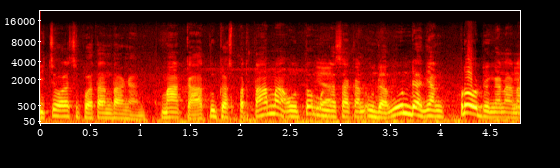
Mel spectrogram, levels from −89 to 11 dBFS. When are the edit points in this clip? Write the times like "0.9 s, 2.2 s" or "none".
1.0 s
